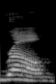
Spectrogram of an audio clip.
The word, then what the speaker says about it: Rome: it bub exactly oh it's pronounced Rome like the Italian city um what do you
